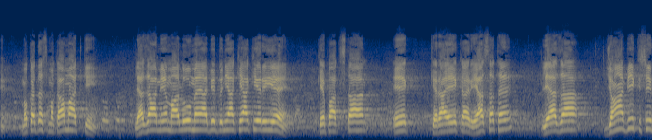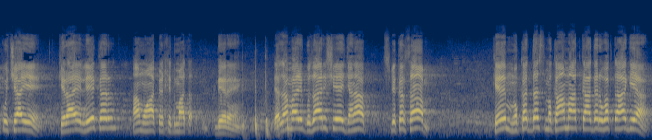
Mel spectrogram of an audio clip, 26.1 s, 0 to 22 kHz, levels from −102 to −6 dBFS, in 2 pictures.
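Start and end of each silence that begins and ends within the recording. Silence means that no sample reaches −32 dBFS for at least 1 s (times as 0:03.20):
0:21.52–0:22.93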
